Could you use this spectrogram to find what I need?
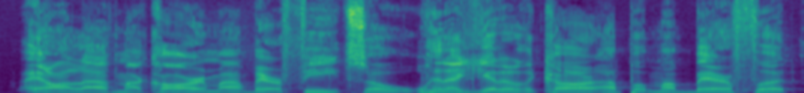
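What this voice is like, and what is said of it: Imitates another person's voice. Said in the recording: “doing my Ron White impression.”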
